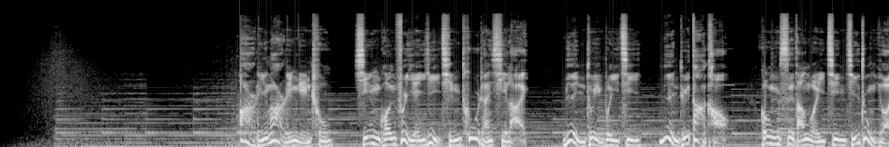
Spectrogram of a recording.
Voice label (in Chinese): 男,走心旁白,答卷汇报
